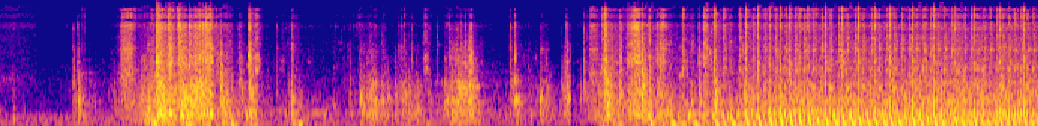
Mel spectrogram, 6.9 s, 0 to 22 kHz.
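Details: 1922 Neracar motorcycle, 200cc single-cylinder, kick-started with the throttle lever slightly open and the compression release used: catches after a few thumps and settles into a quick, even putter; normal running.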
